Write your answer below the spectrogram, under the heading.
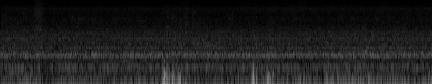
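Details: A continuous, level buzz of honey bees around cherry blossoms, broken by a couple of sharp low knocks near the middle, over a soft background rumble.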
